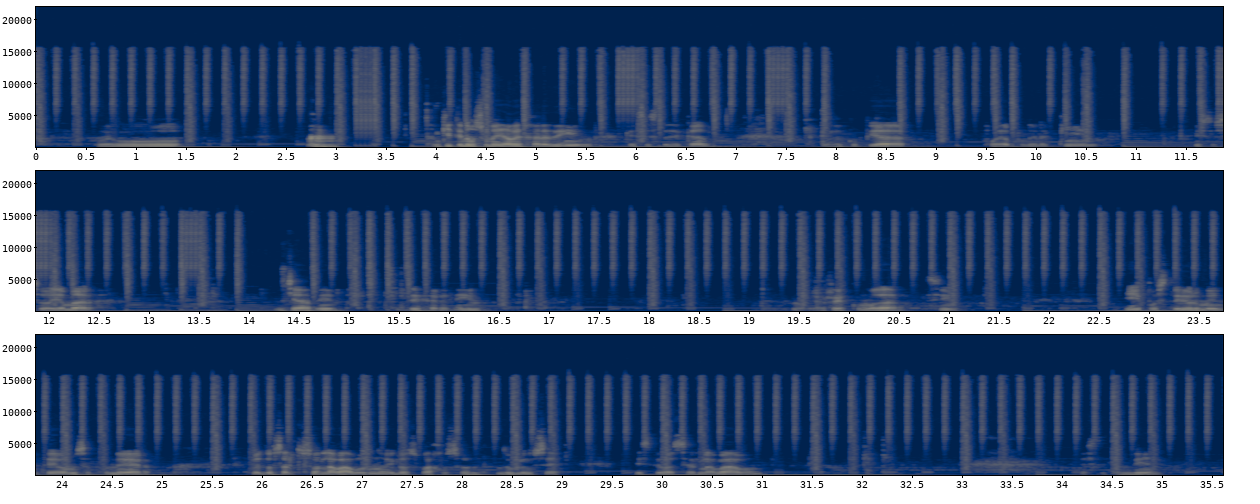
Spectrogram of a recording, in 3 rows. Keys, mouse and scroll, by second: 0.0 scroll up 1, 2.8-3.2 scroll up 2, 3.6-4.1 scroll up 1, 4.1 scroll down 1, 6.4 click, 7.1 c, 7.6 o, 7.7 space, 8.3 click, 8.7 middle click, 10.2 middle click, 10.8 click, 11.1 Escape, 11.4 click, 11.7 click, 13.2-17.4 typing, 17.9 click, 18.2 Escape, 18.5 click, 19.6 m, 19.7 space, 19.8 click, 20.6 click, 21.3 middle click, 22.0 scroll down 2, 22.5 middle click, 22.8 scroll down 2, 24.4 click, 24.8 click, 25.7 c, 26.1 o, 26.3 space, 26.5 middle click, 26.5 scroll up 1, 27.2 click, 27.5 scroll down 1, 29.0 middle click, 30.2 click, 30.6 click, 31.5 c, 31.9 o, 32.0 space, 33.1 click, 34.1 click, 34.3 Escape, 34.5 middle click, 34.8 middle click.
